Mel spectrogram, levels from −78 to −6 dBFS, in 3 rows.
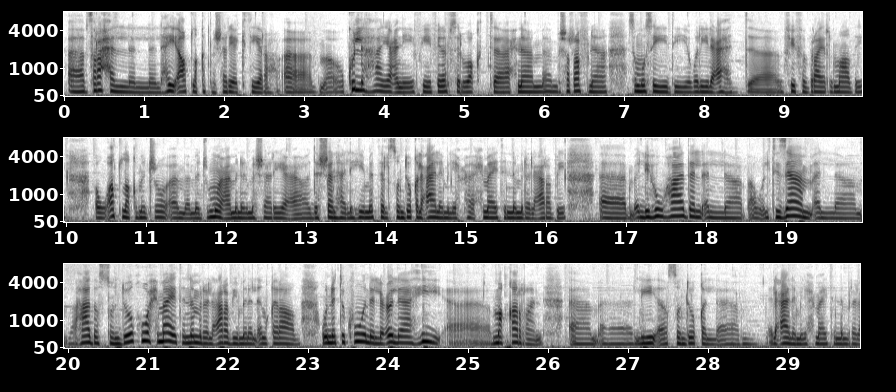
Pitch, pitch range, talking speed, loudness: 185 Hz, 180-205 Hz, 115 wpm, -17 LUFS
